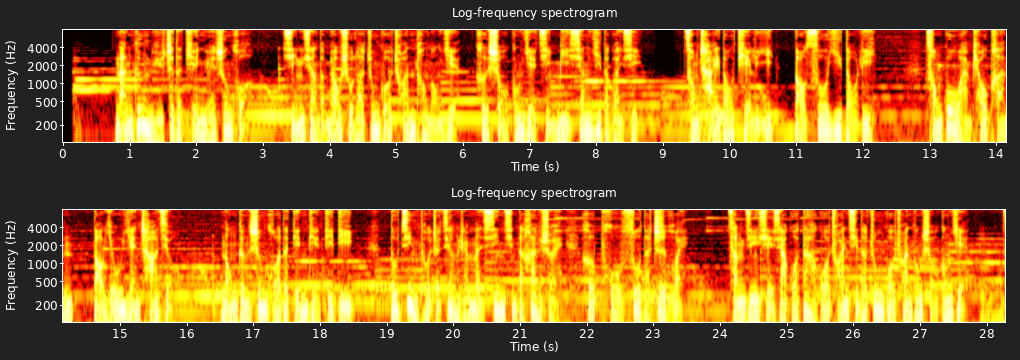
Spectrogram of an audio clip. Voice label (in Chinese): 男 纪录片 农耕工业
